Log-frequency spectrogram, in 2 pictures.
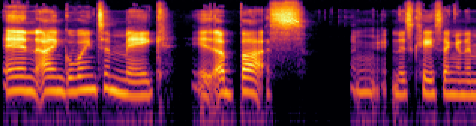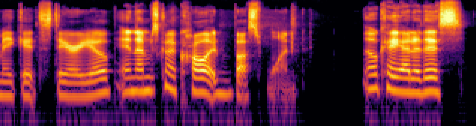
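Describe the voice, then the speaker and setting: Woman, plain-spoken instructor, informal explanatory narration, exceptionally smooth and clear, very dry close sound. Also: medium pitch, normal speed, dry recording. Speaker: audio software instructor. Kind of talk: informal screen tutorial narration.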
